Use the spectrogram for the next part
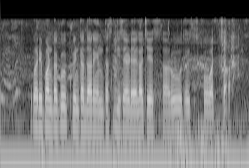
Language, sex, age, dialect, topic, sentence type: Telugu, male, 18-24, Telangana, agriculture, question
